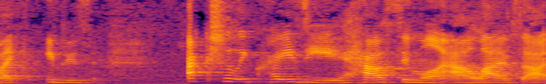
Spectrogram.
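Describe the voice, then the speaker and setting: A woman of medium pitch speaks at a moderate pace, with audible room echo. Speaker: vlogger. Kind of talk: casual vlog monologue. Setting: home living room. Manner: loud; animated.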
